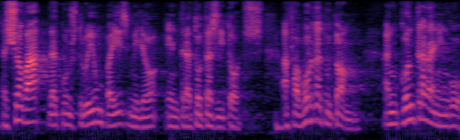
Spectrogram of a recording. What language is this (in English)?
Catalan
